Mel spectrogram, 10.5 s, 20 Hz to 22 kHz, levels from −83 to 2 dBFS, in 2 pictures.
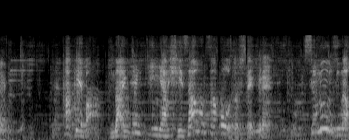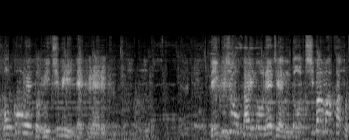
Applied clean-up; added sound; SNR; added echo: neural separator model SepFormer DNS4.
